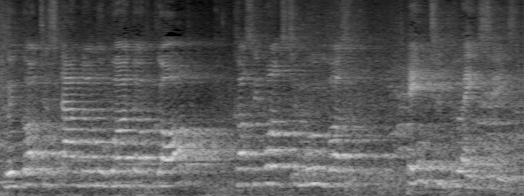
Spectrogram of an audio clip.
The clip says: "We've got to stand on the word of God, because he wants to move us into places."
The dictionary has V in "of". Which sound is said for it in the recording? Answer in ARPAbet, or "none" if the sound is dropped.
V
